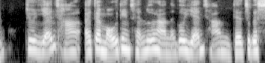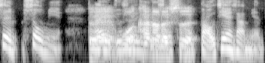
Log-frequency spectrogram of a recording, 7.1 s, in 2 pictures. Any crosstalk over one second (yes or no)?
yes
